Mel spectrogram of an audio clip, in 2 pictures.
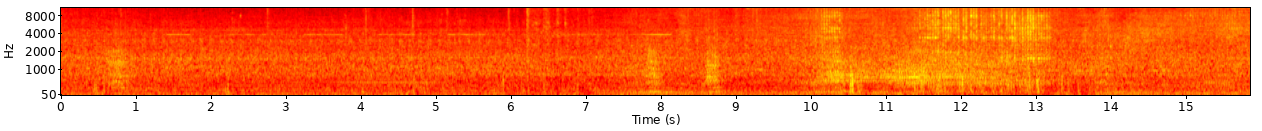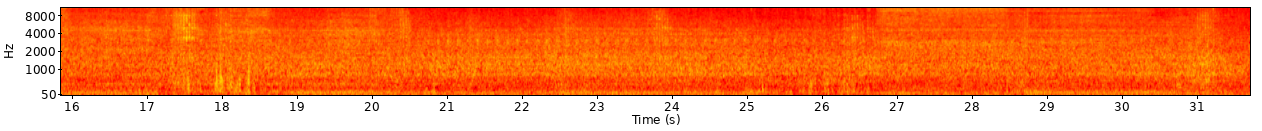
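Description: Diesel engine of a loader running steadily, with a louder stretch about ten to thirteen seconds in and a few short knocks.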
